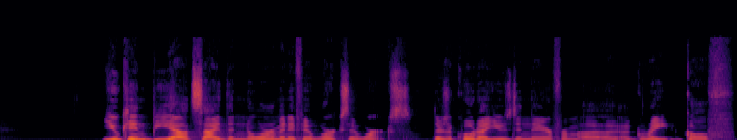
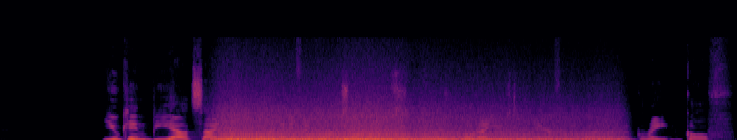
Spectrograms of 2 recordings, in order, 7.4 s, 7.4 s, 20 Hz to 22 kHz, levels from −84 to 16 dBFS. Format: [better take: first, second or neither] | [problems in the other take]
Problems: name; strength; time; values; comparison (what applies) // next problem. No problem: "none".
first | wind noise on the microphone; heavy; from 2 to 6 s; 5 dB above the speech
